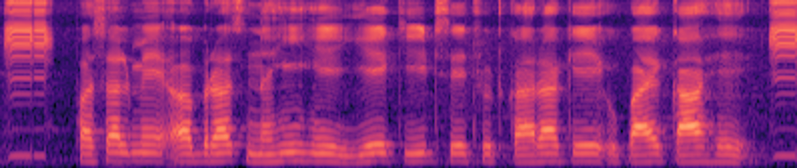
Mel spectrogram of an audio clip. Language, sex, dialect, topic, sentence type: Chhattisgarhi, male, Central, agriculture, question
